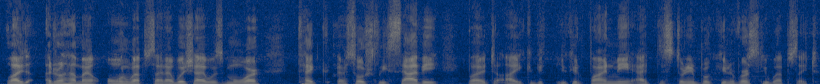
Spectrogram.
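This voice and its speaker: A man's voice: medium pitch, fairly even intonation, a little fast, dry recording. A middle-aged man answering interview questions as a doctor, earnest and somewhat hesitant, correcting himself as he goes.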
